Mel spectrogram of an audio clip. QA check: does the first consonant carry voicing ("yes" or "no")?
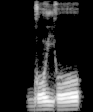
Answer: yes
